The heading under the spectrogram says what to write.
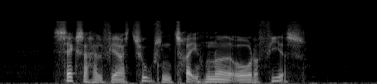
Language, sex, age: Danish, male, 30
